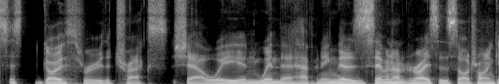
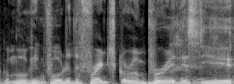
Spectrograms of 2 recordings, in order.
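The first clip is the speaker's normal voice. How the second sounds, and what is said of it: Imitates another person's voice, poorly. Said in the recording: “that was the worst impression I've ever heard. ... At least I'm doing an impression.”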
